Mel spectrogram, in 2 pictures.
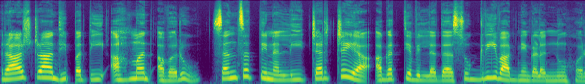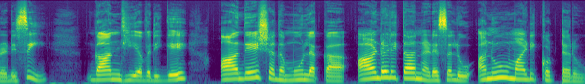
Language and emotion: Kannada, neutral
